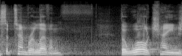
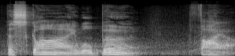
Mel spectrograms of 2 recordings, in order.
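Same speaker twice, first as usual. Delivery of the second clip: mystic; 3 semitones lower, much slower than usual. Retold or imitated. Coworker's mystic reading voice.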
